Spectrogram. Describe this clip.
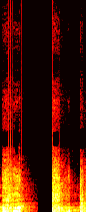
A large, simulated grunt of a Minotaur. Tags:
edited monster history creature growl beasts beast creatures growls scary creepy horror terror sci-fi science-fiction science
